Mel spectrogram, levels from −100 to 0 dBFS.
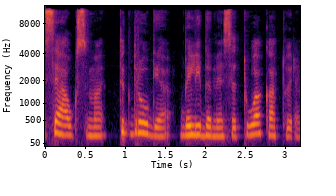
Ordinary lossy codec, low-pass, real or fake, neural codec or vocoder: AAC, 48 kbps; 10.8 kHz; fake; codec, 24 kHz, 3 kbps, HILCodec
